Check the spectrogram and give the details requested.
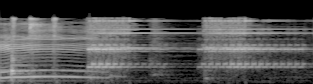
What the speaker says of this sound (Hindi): घंटी बजी जसोदा जी ने उठाया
